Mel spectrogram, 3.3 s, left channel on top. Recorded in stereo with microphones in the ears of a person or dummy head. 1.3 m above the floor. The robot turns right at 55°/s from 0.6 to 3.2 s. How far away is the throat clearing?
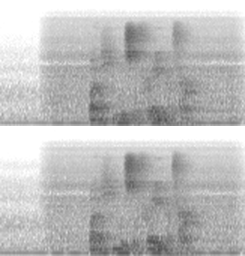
I don't hear throat clearing.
